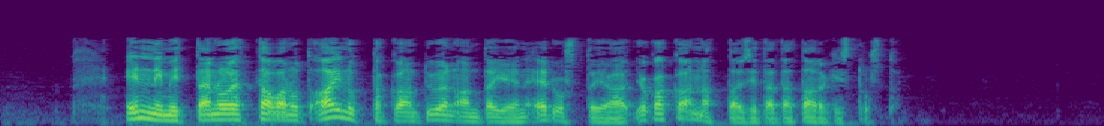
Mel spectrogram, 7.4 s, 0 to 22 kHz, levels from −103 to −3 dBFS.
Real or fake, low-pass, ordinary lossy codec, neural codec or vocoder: real; 7.2 kHz; MP3, 96 kbps; none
